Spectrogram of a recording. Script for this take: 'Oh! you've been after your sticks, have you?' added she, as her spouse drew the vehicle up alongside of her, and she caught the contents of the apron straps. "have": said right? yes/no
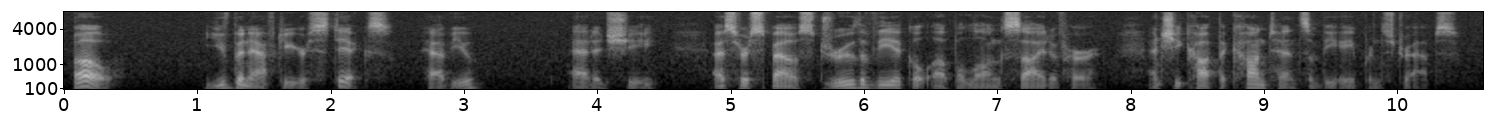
yes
